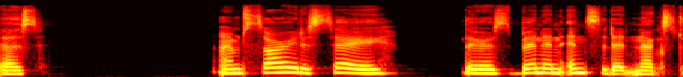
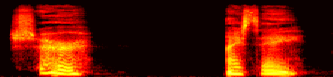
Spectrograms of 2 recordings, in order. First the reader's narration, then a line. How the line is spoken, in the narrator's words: my voice raspy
